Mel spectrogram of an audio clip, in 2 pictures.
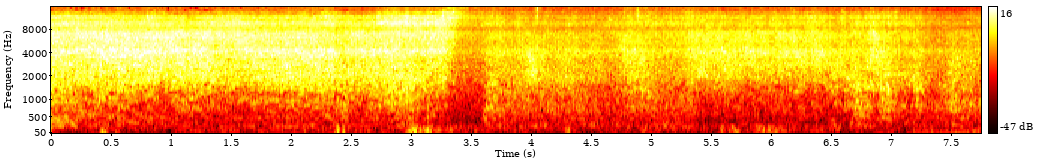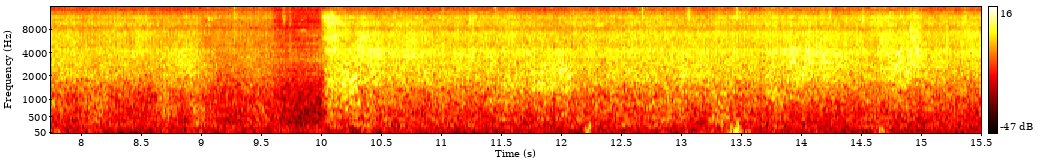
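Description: A loud, steady hiss. It eases a little after about three and a half seconds and drops out briefly around ten seconds, with a few faint low knocks near the end.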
